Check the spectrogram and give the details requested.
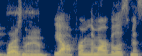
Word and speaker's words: Brosnahan: She was up against Rachel Brosnan. How do you say? Brosnahan.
